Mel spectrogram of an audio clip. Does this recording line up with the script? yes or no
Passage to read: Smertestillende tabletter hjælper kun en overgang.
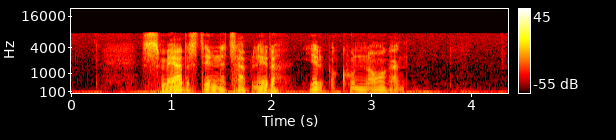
yes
